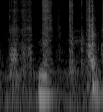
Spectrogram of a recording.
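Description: A rigid fibreglass mould shell being handled and pulled against the silicone and the bench: a few short dry scrapes and rubs.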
